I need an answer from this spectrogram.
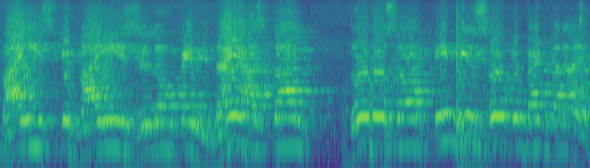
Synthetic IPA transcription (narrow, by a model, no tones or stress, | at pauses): baːiːskebaːiːszɪlõpeɾnɐẽɦɐst̪aːl | d̪oːd̪oːsɔɔɾt̪iːnʋiːnsɔkebɛ̃ːʈbɐnaːeː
